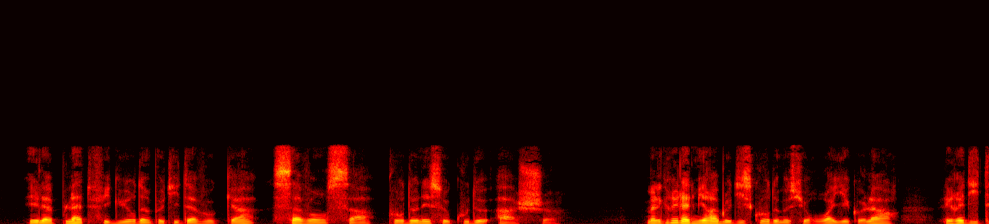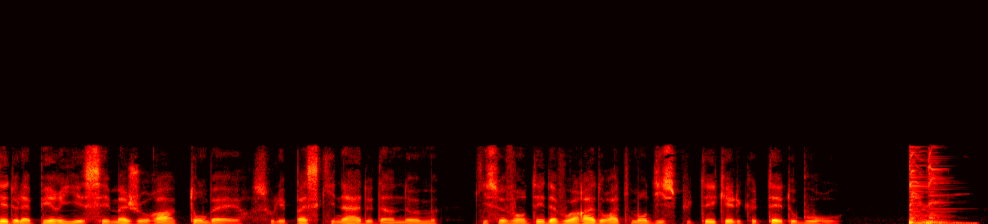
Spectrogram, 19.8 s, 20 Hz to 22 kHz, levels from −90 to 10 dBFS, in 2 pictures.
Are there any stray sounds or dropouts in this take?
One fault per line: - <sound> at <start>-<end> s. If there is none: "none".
- thud at 19.0-19.7 s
